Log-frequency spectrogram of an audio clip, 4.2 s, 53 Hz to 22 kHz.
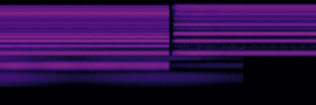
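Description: Computer-rendered harmonica tones playing the melody: a long held hole-4 blow note (C5), then about two seconds in a change to a higher note, the hole-7 blow (C6). A steady lower tone sounds under the melody and drops out shortly before the end.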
